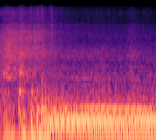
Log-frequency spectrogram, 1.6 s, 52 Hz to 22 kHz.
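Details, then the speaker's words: 1998 VW Golf engine, after a faulty ECT coolant temperature sensor was diagnosed, now starts on the first crank and settles straight into a steady, even idle; before, it needed long cranking and throttle to start. "ahí tenemos miren el motor enciende a la primera cosa que no sucedía antes teníamos que dar un arranque bastante largo para que encienda el motor"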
